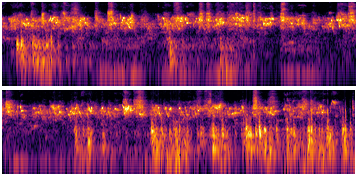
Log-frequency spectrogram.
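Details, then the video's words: Young parrot chicks squawking in a continuous, raspy, high-pitched chatter, broken by occasional soft bumps and rustles. "Parrot little babies"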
